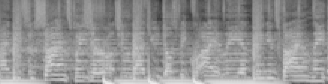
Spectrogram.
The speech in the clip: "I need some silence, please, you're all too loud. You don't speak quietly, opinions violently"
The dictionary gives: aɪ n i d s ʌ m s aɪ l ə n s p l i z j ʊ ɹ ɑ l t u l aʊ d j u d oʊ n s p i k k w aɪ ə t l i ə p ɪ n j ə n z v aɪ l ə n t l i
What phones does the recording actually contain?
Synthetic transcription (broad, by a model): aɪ n i d s ʌ m s aɪ ə n s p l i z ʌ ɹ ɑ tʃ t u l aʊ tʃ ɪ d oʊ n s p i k k w aɪ ə t l i ə p ɪ n j ə n z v aɪ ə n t l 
